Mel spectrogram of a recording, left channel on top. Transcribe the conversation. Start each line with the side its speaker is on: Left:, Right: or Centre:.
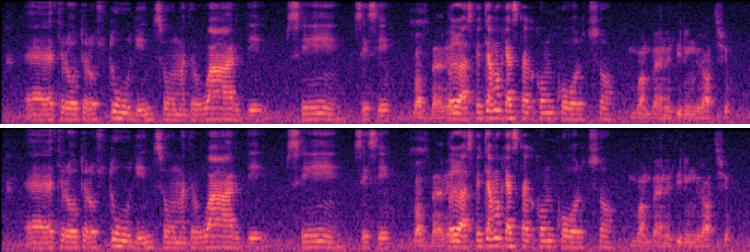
Right: eh, te lo, te lo studi, insomma, te lo guardi. Sì, sì, sì.
Left: Va bene,
Right: Quello, aspettiamo che esca il concorso.
Left: va bene, ti ringrazio.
